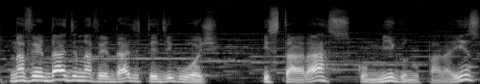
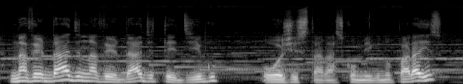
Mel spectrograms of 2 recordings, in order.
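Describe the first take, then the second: First: The pause comes after the word 'hoje'. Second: The pause comes before the word 'hoje'.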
